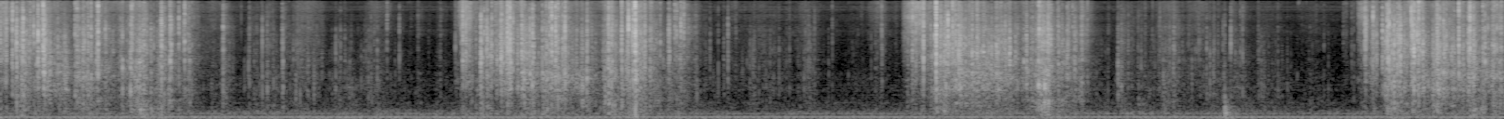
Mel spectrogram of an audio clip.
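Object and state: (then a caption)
Thick paper notebook, pages flipped. Fingertips flip through the pages of a thick paper notebook, a bound stack of white paper, one page at a time. Each turn gives a bright, crinkly paper rustle in short bursts, separated by quiet pauses over a faint, steady low hum.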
